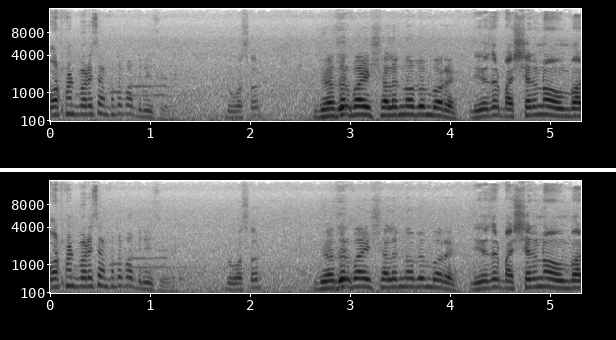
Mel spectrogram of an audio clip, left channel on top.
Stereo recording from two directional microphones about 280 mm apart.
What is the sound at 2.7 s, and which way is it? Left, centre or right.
Speech, left.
